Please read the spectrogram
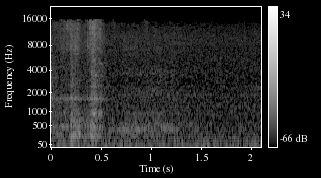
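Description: Near silence: room tone, with a faint brief sound in the first half second.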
